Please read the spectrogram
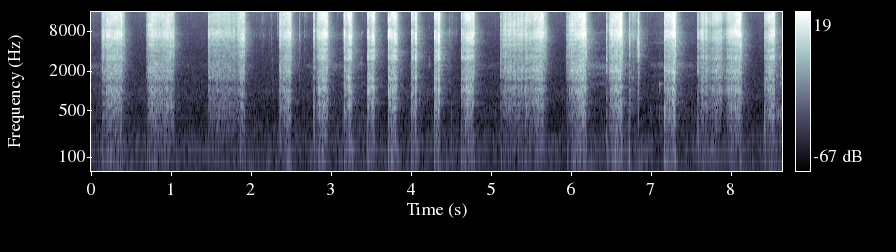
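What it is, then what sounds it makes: Floral foam block scraped with a knife. A knife blade is rubbed and scraped along a small, solid, pale green block of floral foam held in the hand. It makes around nineteen short, dry, bright rasping strokes with quiet gaps between them, some longer and some quick.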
